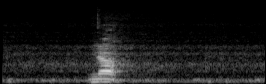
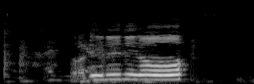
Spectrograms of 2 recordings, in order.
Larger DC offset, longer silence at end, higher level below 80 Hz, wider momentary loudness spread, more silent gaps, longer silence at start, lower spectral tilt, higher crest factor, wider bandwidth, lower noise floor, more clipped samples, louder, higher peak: neither; second, 0.05 s vs 0.7 s; about the same, -68 dBFS vs -68 dBFS; first, 27 LU vs 18 LU; neither; second, 0.1 s vs 0.75 s; first, -6.5 dB/octave vs -5 dB/octave; first, 22 dB vs 16 dB; first, 14.5 kHz vs 6.8 kHz; second, -45 dBFS vs -65 dBFS; neither; about the same, -20 LUFS vs -18 LUFS; about the same, -4 dBFS vs -6 dBFS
